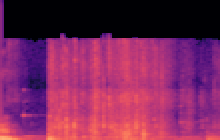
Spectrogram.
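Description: Plastic packaging crinkling and rustling as a bottle in an inflatable air-column wrap is handled and lifted out of a cardboard box, starting suddenly about half a second in.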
